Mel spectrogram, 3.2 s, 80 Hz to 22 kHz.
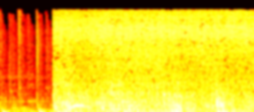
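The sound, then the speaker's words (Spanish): Torrential rain pours down in Borriol, in the Valencia region, during a DANA storm that brought flooding; after a brief voice at the start, a loud, dense, unbroken roar of downpour fills the rest. “Sobre todo en la Comunidad Valenciana, donde, como escuchas, en algunas localidades como Borriol se han llegado a caer 180 litros por metro cuadrado.”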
